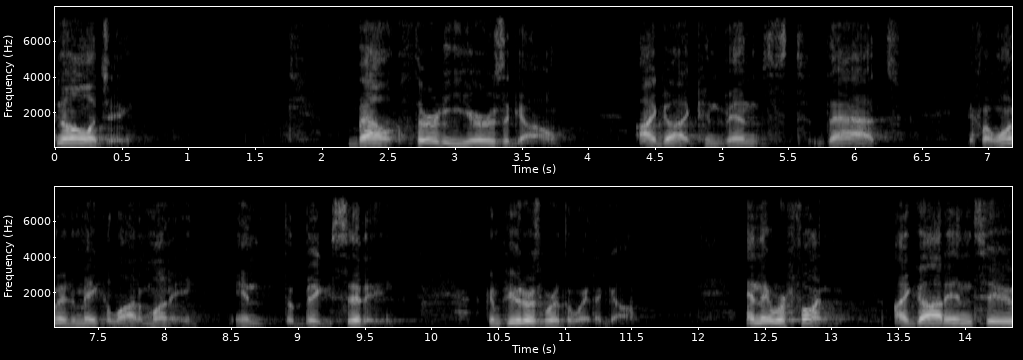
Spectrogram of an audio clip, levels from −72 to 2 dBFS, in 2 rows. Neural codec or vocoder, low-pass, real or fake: codec, 16 kHz, 16 kbps, FreqCodec, smaller model; 7.2 kHz; fake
